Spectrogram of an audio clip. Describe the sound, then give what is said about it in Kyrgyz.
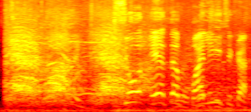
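A crowd gathered outside a courthouse chants a man's name in support, shouting in loud, rhythmic bursts of many voices together. The chant breaks into shorter, separate repeated calls toward the end. “Шарттуу кесилген Жуков сот имаратынан чыкканда топтолгон адамдар бир кыйлага анын атын атап кыйкырып колдоп турушту.”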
